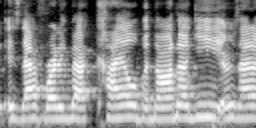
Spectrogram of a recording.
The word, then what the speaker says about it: Monangai: is really good is that running back Kyle Monangai, or is that how you say his name? Oh my god, I feel so dumb. Kyle Monangai. Kyle Monangai. That's his name. Got it. Monangai.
